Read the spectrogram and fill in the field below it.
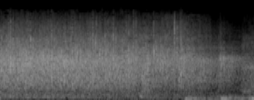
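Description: A crowd claps steadily for their country during an independence celebration, a dense wash of many hands that holds at a fairly even level and eases off slightly near the end, with no voices heard.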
